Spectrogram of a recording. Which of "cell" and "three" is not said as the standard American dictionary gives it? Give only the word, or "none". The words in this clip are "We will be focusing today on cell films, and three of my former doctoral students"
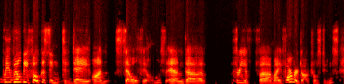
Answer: none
